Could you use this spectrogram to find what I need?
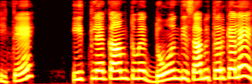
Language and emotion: Goan Konkani, surprised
